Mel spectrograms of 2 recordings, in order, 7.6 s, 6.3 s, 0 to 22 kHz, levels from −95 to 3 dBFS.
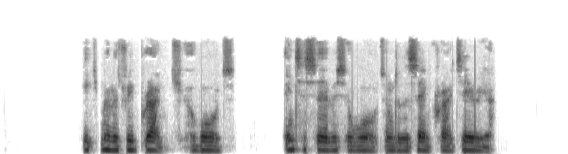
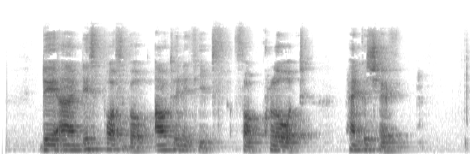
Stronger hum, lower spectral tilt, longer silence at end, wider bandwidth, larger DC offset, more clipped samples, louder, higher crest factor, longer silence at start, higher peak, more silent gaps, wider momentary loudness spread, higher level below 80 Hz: neither; about the same, -5.5 dB/octave vs -4.5 dB/octave; about the same, 1 s vs 0.9 s; second, 8.2 kHz vs 11 kHz; neither; neither; first, -19 LUFS vs -29 LUFS; about the same, 18 dB vs 20 dB; first, 1.1 s vs 0.55 s; first, -2 dBFS vs -10 dBFS; first, 3.55-3.76 s vs none; second, 12 LU vs 16 LU; first, -48 dBFS vs -78 dBFS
